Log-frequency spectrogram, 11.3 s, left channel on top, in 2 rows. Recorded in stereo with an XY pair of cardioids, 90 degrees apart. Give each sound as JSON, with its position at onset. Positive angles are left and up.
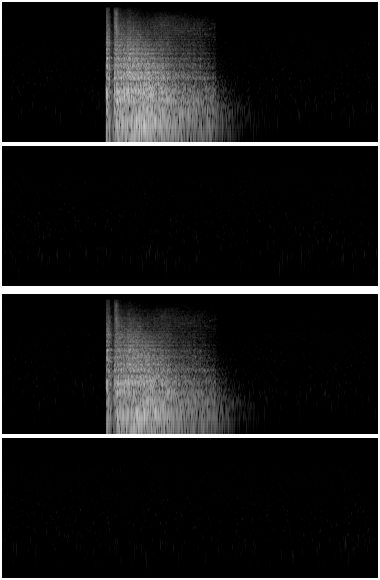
{"t": 1.6, "sound": "an explosion", "azimuth_deg": 60, "distance_m": 1.2}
